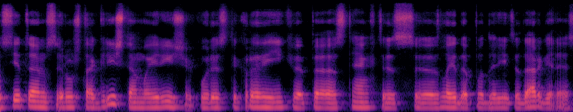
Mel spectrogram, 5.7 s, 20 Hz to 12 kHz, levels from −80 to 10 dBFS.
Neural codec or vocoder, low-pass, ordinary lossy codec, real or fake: codec, 24 kHz, 1.2 kbps, DualCodec; 10.8 kHz; MP3, 96 kbps; fake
